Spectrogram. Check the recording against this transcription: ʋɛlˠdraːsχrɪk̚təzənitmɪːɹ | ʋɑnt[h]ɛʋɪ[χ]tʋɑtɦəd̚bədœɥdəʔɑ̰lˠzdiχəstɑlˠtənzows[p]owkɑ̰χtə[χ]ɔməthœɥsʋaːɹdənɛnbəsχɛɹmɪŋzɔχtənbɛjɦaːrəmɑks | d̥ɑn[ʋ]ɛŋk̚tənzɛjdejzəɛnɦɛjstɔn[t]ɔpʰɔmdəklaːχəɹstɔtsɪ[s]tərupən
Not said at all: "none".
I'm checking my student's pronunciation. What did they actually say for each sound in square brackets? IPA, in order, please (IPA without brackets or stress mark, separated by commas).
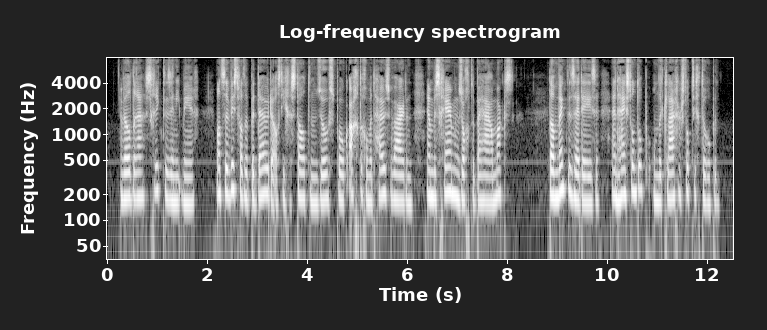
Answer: s, s, p, χ, ʋ, t, χ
